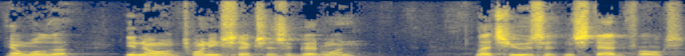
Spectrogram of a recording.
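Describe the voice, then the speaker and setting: A man's voice: a little high, fairly even intonation, unhurried, mellow. A man preaching an informal sermon, chatty and self-mocking, joking with the congregation between scripture readings.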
